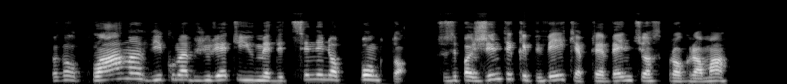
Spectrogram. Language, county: Lithuanian, Kaunas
